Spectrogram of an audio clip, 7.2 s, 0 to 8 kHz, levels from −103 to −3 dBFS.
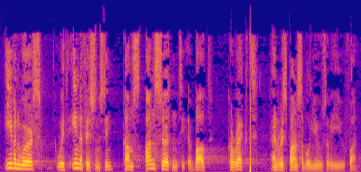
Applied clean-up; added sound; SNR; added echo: none; none; none; none.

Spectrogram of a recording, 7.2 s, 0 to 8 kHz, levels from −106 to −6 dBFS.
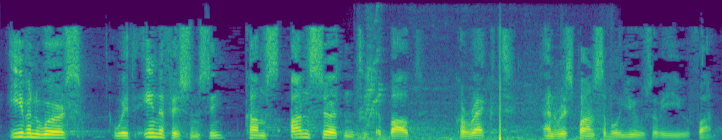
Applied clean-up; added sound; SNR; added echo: none; Sliding door; 18 dB; none.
